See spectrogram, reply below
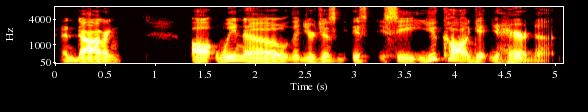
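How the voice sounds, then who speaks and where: Man, middle-aged, livestream host, slightly hoarse, a bit nasal, chatty, jokey, dry close sound. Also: mid-range voice, sing-song, normal speed, fairly bright tone, no room sound. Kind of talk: casual livestream chat.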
